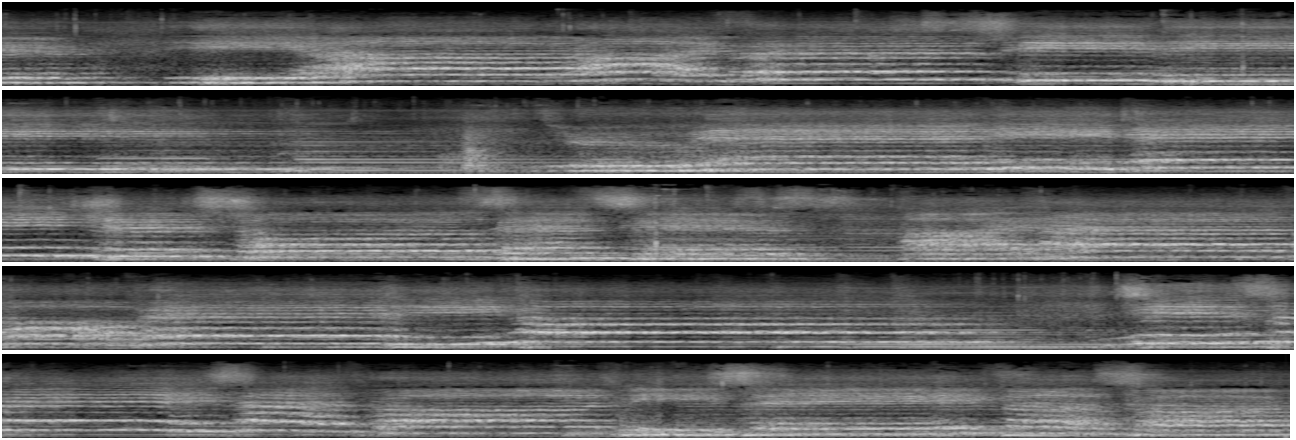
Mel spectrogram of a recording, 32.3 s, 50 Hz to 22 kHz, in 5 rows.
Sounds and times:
Choir: 0.0 - 32.2
Gospel music: 0.0 - 32.2.

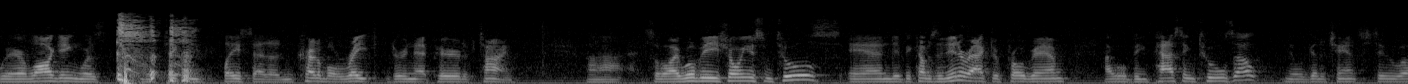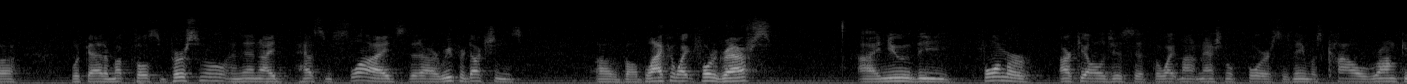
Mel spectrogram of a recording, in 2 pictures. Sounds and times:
Speech: 0.0 - 5.2, 5.9 - 19.3, 20.0 - 21.9, 22.6 - 28.1.

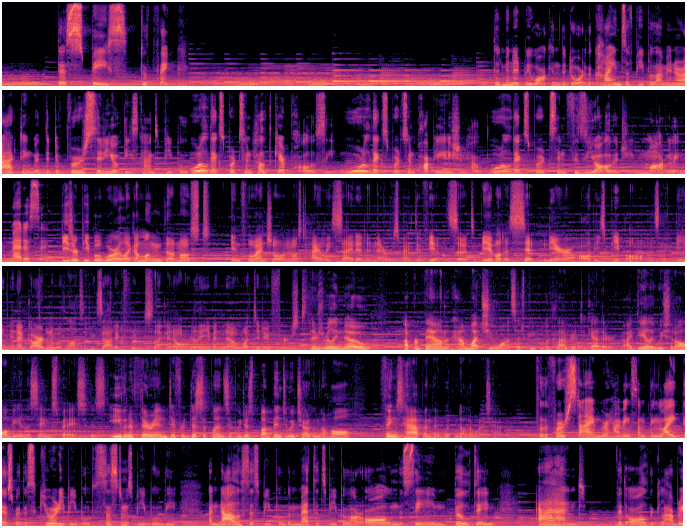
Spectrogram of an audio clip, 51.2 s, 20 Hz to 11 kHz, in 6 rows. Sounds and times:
Music: 0.0 - 51.2
Speech: 17.4 - 40.4.

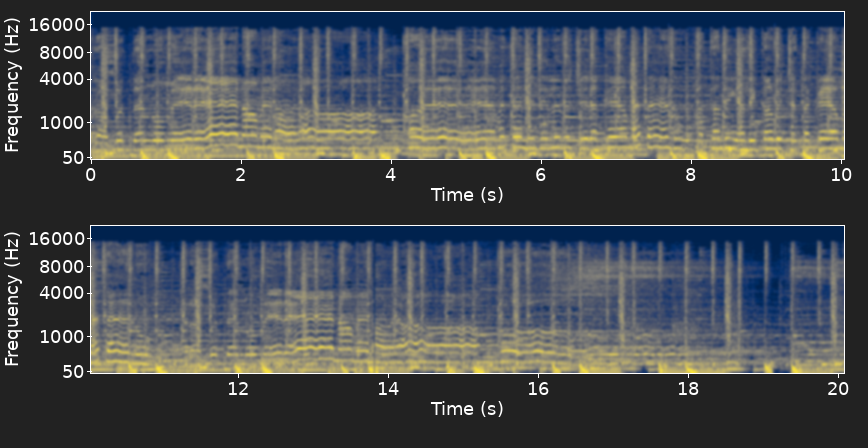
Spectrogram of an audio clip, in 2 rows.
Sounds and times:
Music of Bollywood: 0.0 - 20.0.

